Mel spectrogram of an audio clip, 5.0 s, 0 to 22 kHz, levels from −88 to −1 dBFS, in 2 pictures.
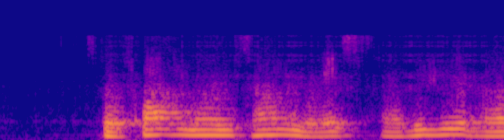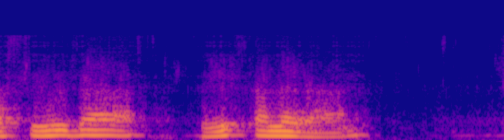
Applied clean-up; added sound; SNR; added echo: neural separator model SepFormer DNS4.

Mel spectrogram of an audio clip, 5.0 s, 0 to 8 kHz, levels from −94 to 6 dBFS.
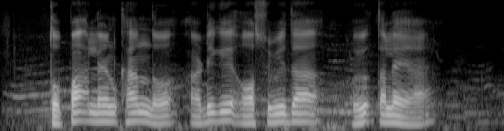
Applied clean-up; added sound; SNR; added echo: none; none; none; none.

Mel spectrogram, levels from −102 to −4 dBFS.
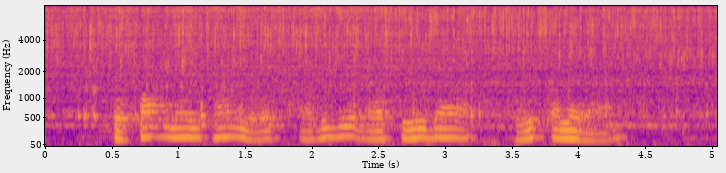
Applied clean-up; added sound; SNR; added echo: none; Water tap, faucet; -1 dB; reverberation time 0.5 s.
